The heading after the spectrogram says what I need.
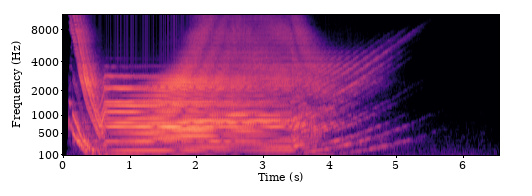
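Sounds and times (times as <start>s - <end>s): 
science fiction energy field building up: 0.4s - 4.9s.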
